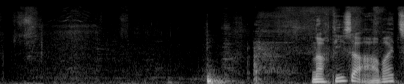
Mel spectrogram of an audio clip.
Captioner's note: strained panting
